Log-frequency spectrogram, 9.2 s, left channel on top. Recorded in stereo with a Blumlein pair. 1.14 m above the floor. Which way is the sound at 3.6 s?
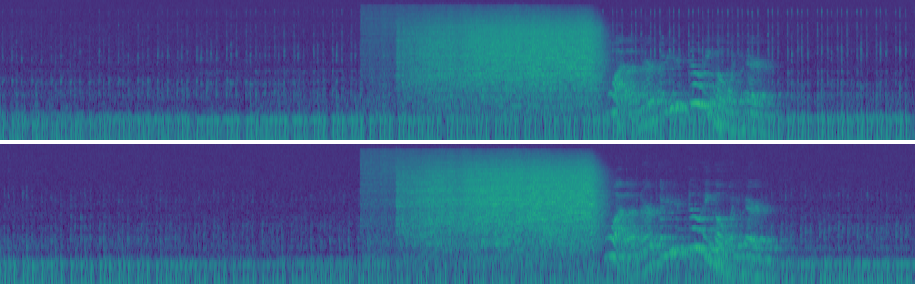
25° right.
